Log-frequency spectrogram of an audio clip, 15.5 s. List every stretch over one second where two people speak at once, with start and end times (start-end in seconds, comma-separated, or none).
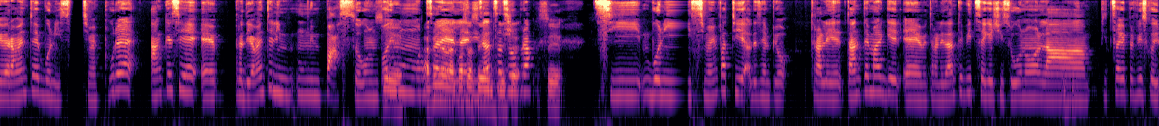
5.0-7.1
